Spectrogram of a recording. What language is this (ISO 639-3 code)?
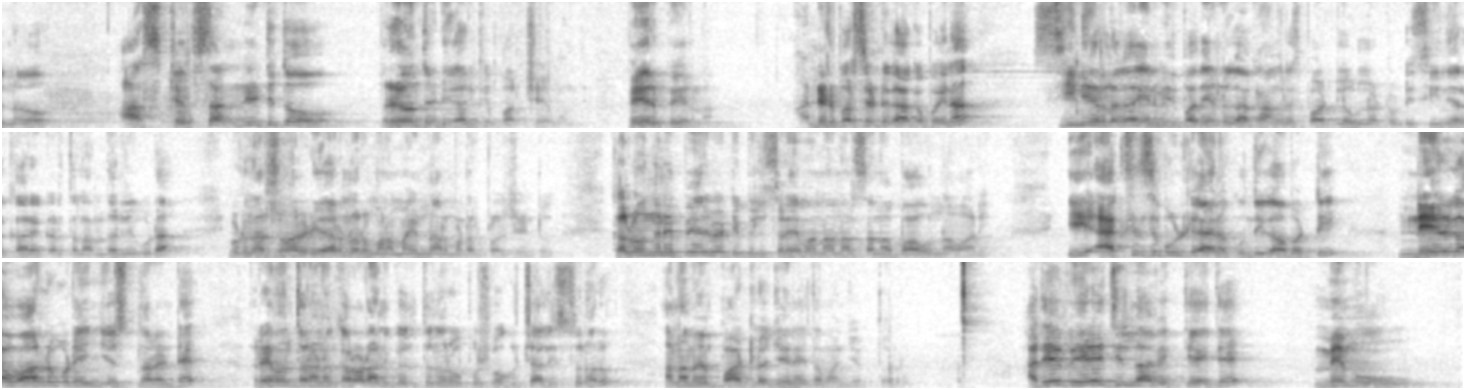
tel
